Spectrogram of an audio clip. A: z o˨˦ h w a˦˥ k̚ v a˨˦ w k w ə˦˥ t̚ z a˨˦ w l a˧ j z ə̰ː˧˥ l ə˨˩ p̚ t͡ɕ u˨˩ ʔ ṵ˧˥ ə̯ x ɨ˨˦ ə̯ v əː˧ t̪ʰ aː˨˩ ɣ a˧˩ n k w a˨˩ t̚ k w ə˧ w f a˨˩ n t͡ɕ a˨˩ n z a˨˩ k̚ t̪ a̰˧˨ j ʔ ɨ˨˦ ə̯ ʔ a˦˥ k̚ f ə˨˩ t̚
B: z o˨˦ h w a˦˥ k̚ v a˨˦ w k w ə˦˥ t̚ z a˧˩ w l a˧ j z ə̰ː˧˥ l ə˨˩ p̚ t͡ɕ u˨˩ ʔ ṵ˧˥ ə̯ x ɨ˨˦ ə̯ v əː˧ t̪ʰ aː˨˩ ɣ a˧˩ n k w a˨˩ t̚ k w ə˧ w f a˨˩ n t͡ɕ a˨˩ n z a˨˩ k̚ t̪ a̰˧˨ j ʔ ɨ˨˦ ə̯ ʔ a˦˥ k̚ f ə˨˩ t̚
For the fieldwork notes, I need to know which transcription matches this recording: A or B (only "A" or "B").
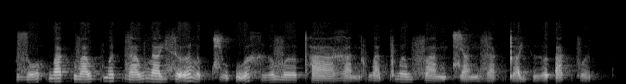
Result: A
